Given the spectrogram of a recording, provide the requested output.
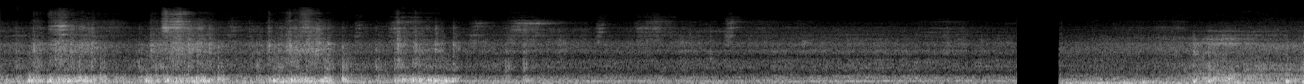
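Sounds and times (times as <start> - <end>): steady train rumble: 0.0 - 13.0
train wheels clattering: 0.2 - 5.7.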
